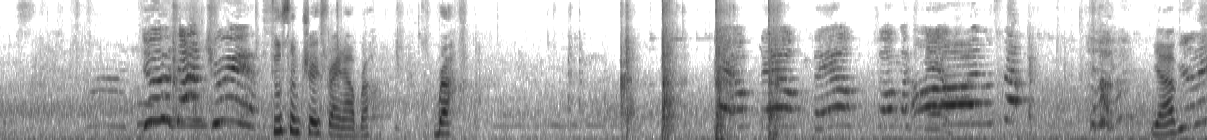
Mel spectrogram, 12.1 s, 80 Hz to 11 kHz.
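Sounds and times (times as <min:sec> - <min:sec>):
scooter rolling on concrete: 0:00.0 - 0:12.0.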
